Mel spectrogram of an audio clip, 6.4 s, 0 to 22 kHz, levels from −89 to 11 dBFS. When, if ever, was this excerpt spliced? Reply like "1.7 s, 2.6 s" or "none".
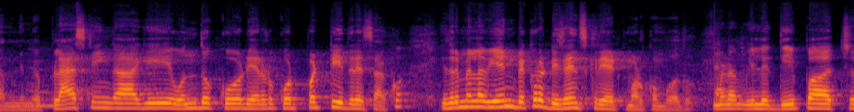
5.2 s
